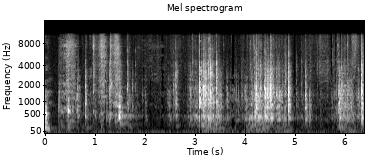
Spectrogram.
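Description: A shallow metal tray sliding and clattering under a wooden stool's seat, in repeated scrapes and sharp clicks.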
